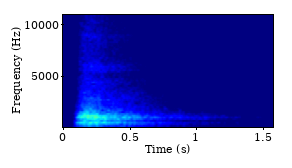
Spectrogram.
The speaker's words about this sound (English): And then when we breathe out, we're going to breathe out through our mouth and we're going to go.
